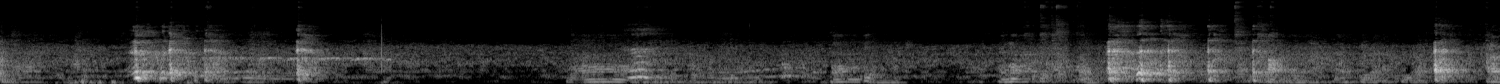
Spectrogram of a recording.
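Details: Repeated harsh coughs between quieter stretches, with voices in the background: a persistent cough that will not heal, attributed to throat nerves.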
